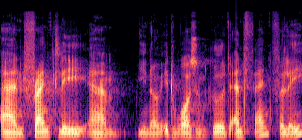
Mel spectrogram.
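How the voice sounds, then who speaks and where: Against a quiet background, a man speaks with fairly even intonation. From South Africa. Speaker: emergency physician; conference speaker. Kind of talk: conference talk. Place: hall. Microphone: headset.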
